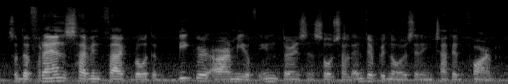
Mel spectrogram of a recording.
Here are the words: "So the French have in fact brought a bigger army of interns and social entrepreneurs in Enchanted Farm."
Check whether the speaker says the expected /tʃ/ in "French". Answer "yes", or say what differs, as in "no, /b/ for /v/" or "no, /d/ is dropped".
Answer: no, /s/ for /tʃ/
